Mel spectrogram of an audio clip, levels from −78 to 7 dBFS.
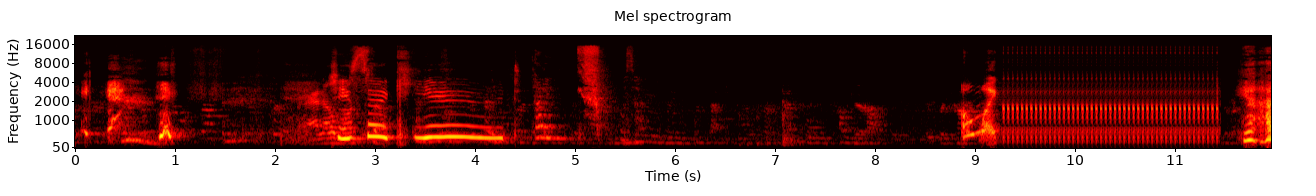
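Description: A system hang loop runs from 9.29 s to 11.45 s. The same 46.44 ms slice of audio repeats exactly, some 47 times, giving a rapid mechanical stutter at 21.5 Hz. The machine froze while the sound hardware kept replaying its ring buffer, which fits a 2048-sample buffer.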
